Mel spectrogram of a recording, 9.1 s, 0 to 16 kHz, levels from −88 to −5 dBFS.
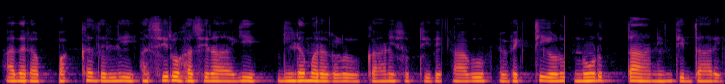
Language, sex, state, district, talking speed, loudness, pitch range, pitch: Kannada, male, Karnataka, Bellary, 80 wpm, -30 LUFS, 150-155 Hz, 150 Hz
